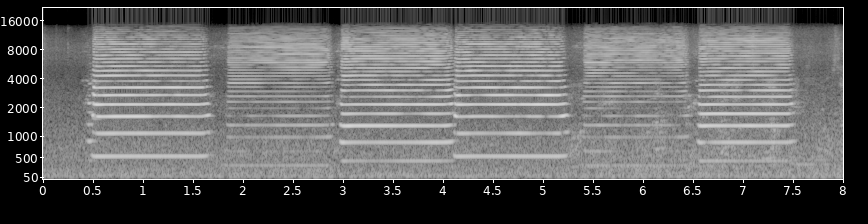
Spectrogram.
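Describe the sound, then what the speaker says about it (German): A Swiss PostBus sounds its multi-tone horn on a mountain road in the Rosenlaui valley, a loud, close three-note melody played twice with brief gaps between notes. "Und die Huperei ist sehr wichtig, weil wenn da ein Velofahrer kommt, ich habe nicht gehupt, dann habe ich ein Problem."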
